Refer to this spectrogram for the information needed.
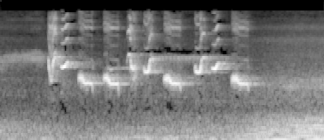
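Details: Orange-headed thrush, a home-kept bird, played to lure a silent one into song: a quick series of about eight loud whistled phrases, each a high note dropping to a lower slurred whistle, over faint low hum.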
